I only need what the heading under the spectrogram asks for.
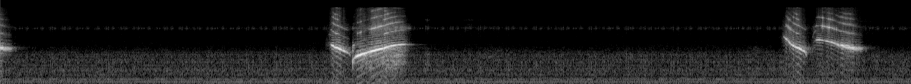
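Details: A green-winged saltator gives two loud, rich whistled phrases about four seconds apart, each sweeping up and down, with near silence and a faint low hum between; a song recording meant for teaching young birds to sing.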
